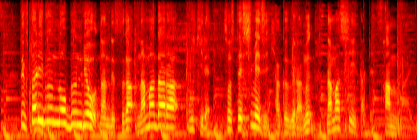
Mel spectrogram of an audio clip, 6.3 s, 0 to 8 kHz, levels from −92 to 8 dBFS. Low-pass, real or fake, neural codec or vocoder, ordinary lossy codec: none; real; none; none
